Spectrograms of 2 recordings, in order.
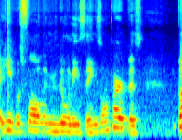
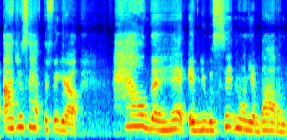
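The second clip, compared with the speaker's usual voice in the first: usual speaking voice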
